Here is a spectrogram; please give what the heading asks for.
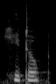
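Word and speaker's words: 一: The reading is hito.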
